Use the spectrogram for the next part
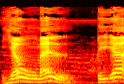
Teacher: ইয়ার উপরে খারা জবর আসার কারণে এক আলিফ টান হবে মাদ্দে তবাই। খারা জবর খারাজের উল্টা পেশ হইলে এক আলিফ টানিয়া পড়িতে হয়, ইহাকে মাদ্দে তবাই বলে।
